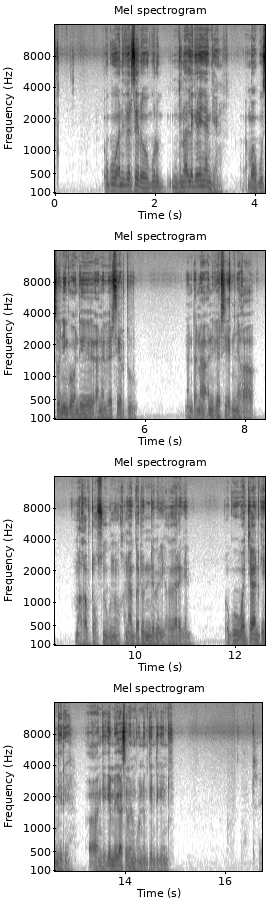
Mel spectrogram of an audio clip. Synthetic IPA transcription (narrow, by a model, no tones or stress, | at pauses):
o̰ɡuaniveɾseɾooɡuɾndunaleɡeɾeɲaŋɡeŋ | a̰mbaɡusoniŋɡondea̰niveɾseɾtu | nantanaʔa̰niveɾseɾɲaka | ma̰kaktoksuɡunuxanaɡatonidebeɾikaɡaɾeɡen | o̰ɡuwat͡ʃankeŋɡeɾije | a̰ŋɡekemekasebenkunduŋkentikendu̥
